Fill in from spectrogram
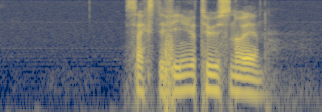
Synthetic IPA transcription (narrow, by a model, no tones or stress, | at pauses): sɛkst̪ɪfiːʁət̪ʰʉːsn̩oːeːn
